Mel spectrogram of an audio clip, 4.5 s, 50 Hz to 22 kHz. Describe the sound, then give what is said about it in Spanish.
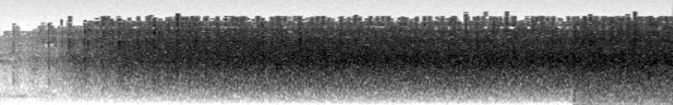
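Applause from a large audience in the Cathedral of Valladolid, for the herald of Valladolid's 2022 Holy Week proclamation, swells quickly and holds steady as a dense, continuous wash of clapping, full and sustained and reverberant. “Y la Catedral de Valladolid rompe en aplausos hacia el pregonero de la Semana Santa de Valladolid de 2022”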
